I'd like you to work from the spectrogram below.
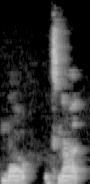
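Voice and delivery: flat, slow and quiet no; dry deadpan put-down. Real, not acted.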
